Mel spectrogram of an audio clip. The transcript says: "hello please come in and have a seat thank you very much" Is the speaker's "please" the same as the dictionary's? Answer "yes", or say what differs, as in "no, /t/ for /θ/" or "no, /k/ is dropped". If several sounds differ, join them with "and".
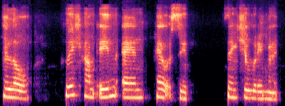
no, /z/ is dropped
